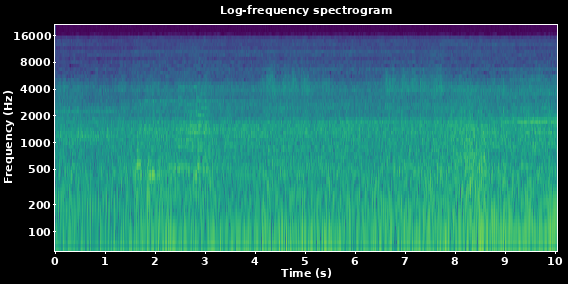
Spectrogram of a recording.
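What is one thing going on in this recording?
Wind rushes loudly past a rider outdoors.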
